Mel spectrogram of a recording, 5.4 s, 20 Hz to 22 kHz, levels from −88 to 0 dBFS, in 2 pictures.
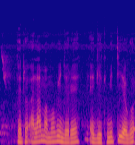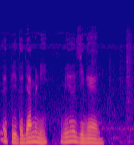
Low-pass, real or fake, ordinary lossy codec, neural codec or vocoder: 19.8 kHz; fake; none; vocoder, 48 kHz, 128 mel bands, Vocos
